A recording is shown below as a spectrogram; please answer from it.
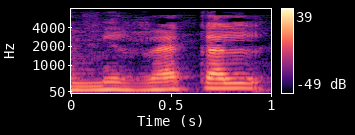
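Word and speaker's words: miracle: कैसे इसे पढ़ेंगे तो बहुत सावधानी से मिरेकल आप बोलें, मिरेकल। मिरेकल यानी कि आई का उच्चारण जो है ई की तरह हुआ है, छोटी ई की तरह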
